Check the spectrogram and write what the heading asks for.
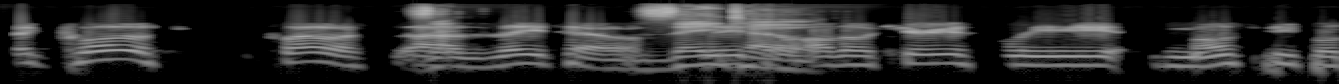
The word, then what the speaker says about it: Zato: of, I'm going to not pronounce this correctly, ZATO. Is that correct? Close. ZATO. ZATO. Although, curiously, most people do pronounce it ZATO the first time around.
